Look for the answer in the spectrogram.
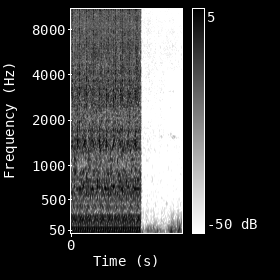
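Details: Peugeot Boxer camper van diesel at idle after oil, oil filter, air filter and diesel filter service: steady even clatter with regular low pulse, no misses or knocks; healthy idle while checking for leaks.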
